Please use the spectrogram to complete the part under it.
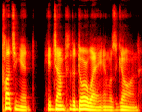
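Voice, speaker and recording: A man reading a novel aloud for a book club, in a plain, steady delivery with occasional slips and restarts. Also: fairly low pitch, moderate pace, low-quality recording.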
